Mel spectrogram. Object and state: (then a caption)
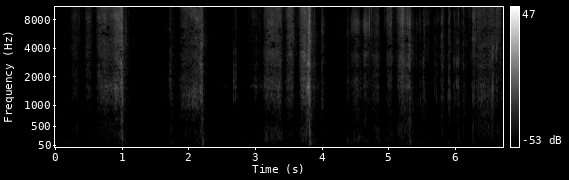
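Pine board being sanded. A solid pine plank, held upright in one hand, has its face rubbed with folded sandpaper held in the other hand. Short, irregular strokes of bright, scratchy rasping start and stop with brief silent gaps, with almost no low end. The sound is dry and does not ring on after each stroke.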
